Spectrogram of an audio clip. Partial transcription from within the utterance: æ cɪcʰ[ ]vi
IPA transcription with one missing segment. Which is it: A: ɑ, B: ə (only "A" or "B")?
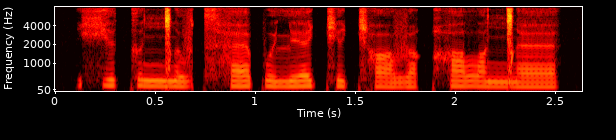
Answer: A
